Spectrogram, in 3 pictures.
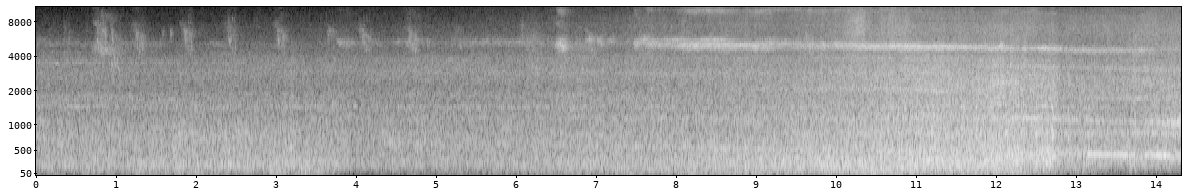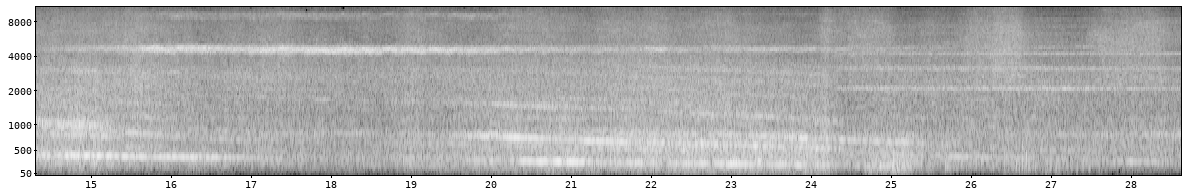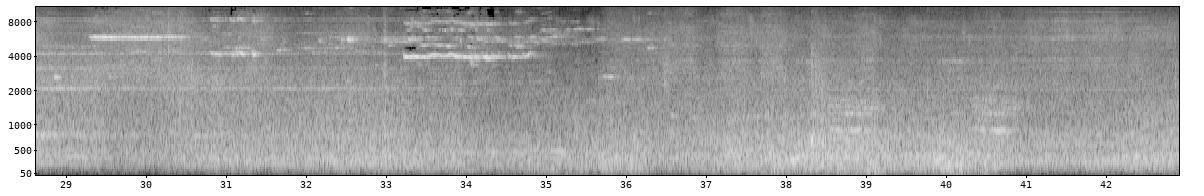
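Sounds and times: rail noise: 0.0 - 42.9
high wheel squeal: 5.5 - 38.3.

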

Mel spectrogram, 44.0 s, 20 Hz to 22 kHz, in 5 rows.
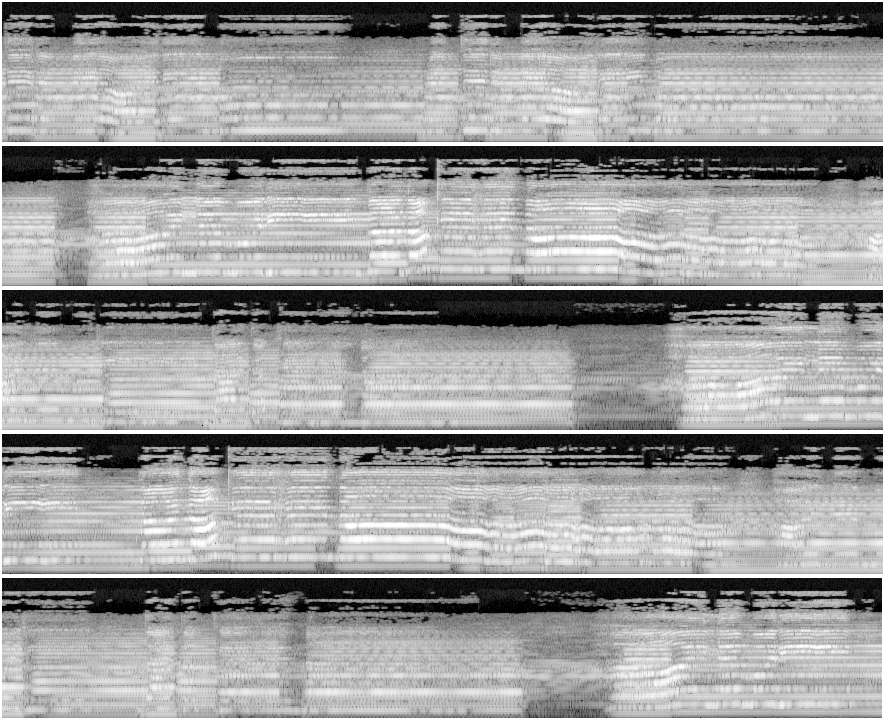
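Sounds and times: reed harmonium melody: 0.0 - 44.0.

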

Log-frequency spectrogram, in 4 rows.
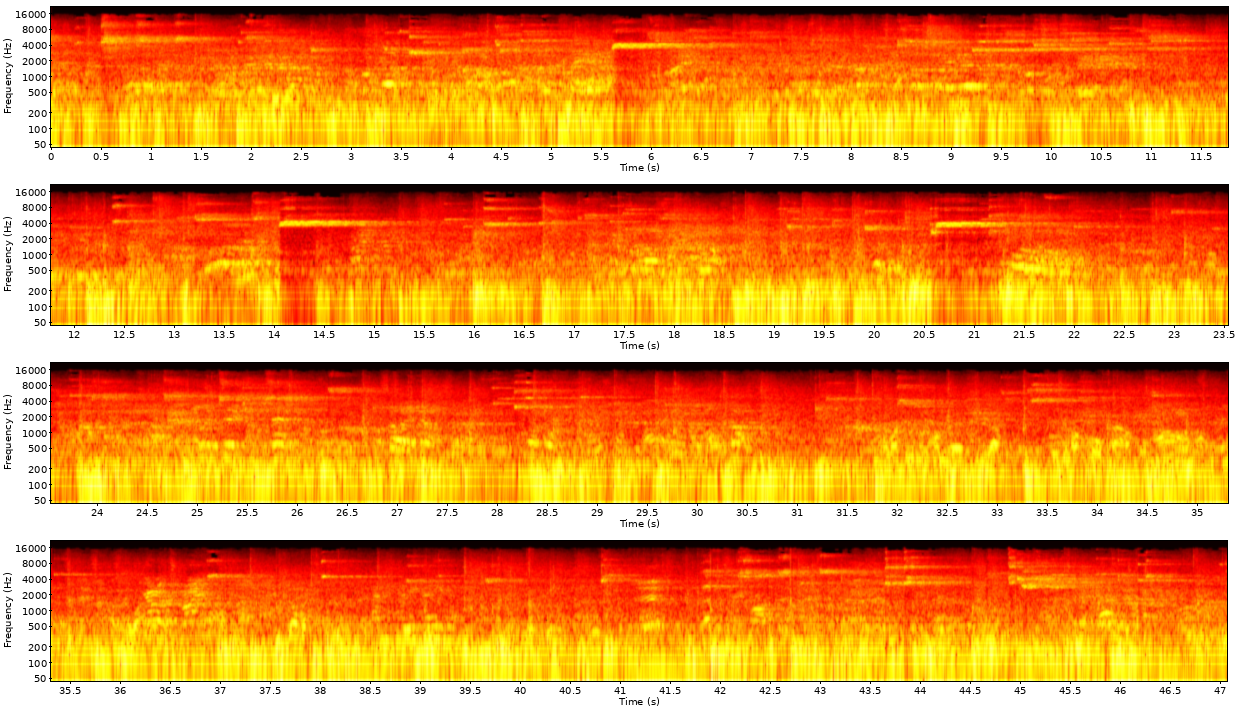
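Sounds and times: sneakers squeaking: 0.0 - 47.0
basketball bouncing on hardwood: 44.0 - 46.0.

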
